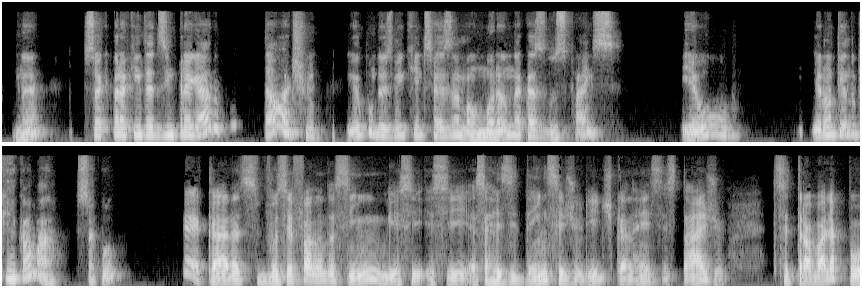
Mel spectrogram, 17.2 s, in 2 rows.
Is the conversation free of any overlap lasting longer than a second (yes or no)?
yes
